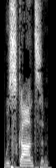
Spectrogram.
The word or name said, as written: Wisconsin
